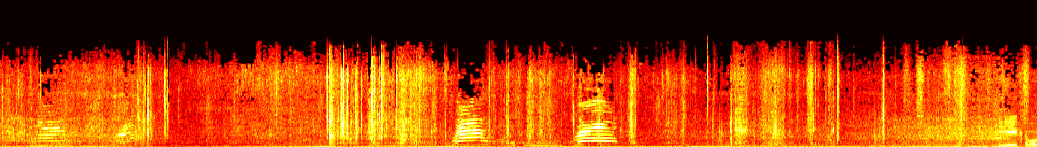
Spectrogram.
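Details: A mother cat that came to the house alone, her kittens still hidden, gives two clear rising-falling meows near the middle, with fainter meows at the start and end over steady low hum and background chatter.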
